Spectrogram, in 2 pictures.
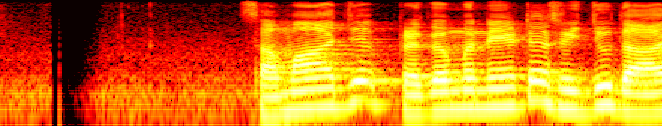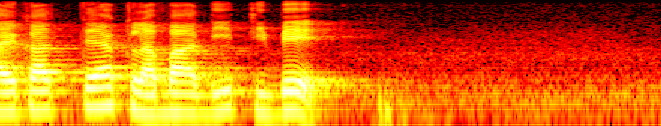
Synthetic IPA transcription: samaːd͡ʒəprəɡəmənejəʈəɾid͡ʒud̪aːjəkat̪ːejaklabaːd̪iːt̪ibeː

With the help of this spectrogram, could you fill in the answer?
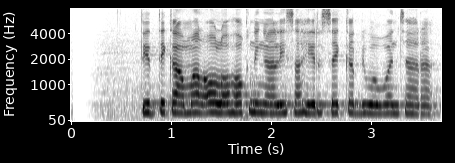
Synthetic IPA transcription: t̪it̪ɪkamalɔlɔɦɔk̚niŋalisaɦirsɛkɨrdiwawaɲt͡ʃaɾa

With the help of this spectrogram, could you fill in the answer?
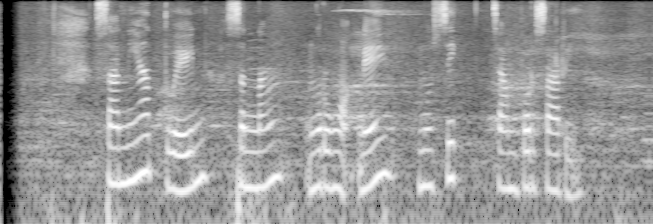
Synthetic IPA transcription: saniat̪wejn | sənəŋŋɾuŋɔ̰ʔne | musɪk̚ | t͡ʃampɔrsaɾi

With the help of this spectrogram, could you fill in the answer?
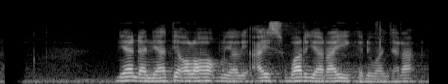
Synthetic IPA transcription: niadaniat̪iɔlɔɦɔk̚nialiʔaiswarjaɾaikədiwaɲt͡ʃaɾa

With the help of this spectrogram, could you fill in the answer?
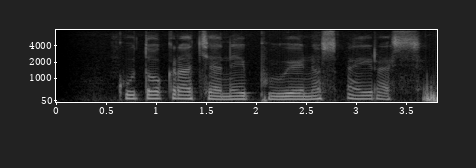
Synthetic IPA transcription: kut̪ɔkɾad̥ʒ̥ä̤neb̥ṳwenʊsaiɾɛs

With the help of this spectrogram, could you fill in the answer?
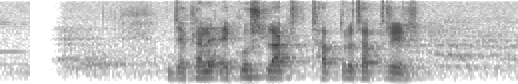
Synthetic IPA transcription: d͡ʑekʰaneekuʃlakʰt͡ɕʰat̪ːɾot͡ɕʰat̪ːɾiɾ

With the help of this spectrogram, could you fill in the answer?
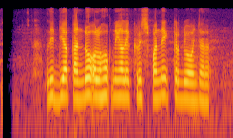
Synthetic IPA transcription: lidiakandɔɔlɔɦɔk̚niŋalɛkɾispanikərdiwawaɲt͡ʃaɾa

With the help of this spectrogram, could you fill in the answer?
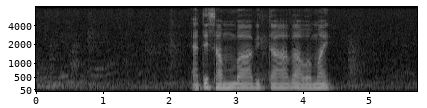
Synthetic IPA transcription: æ̰t̪isambʱaːʋit̪aːʋəaʋəmaj

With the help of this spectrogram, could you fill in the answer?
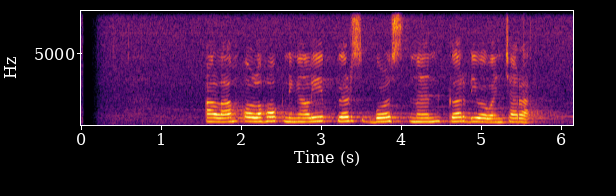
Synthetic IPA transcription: ʔalamɔlɔɦɔk̚niŋalipirsbɔsmankɨrdiwawaɲt͡ʃaɾa

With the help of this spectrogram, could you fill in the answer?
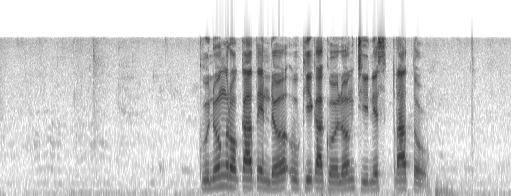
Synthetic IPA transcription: ɡ̥ṳnʊŋrokat̪enɖɔuɡ̥ikaɡ̥ɔ̤lɔŋ̥ʒ̥i̤nɪst̪ɾat̪o

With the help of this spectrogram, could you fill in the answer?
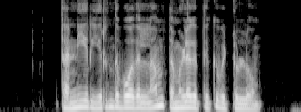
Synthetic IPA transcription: t̪ɐnːiːɾɪɾɯnd̪ɐpoːðɛlːaːmt̪ɐmɪɻɐɣɐt̪ːɯkːɯʋɪʈːɯɭːuːm

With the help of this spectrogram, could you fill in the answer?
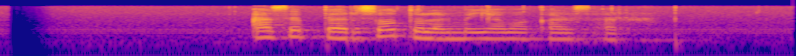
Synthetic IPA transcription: ʔasɛp̚d̪̥a̤rsɔd̪̥o̤lanməɲamakarsar

